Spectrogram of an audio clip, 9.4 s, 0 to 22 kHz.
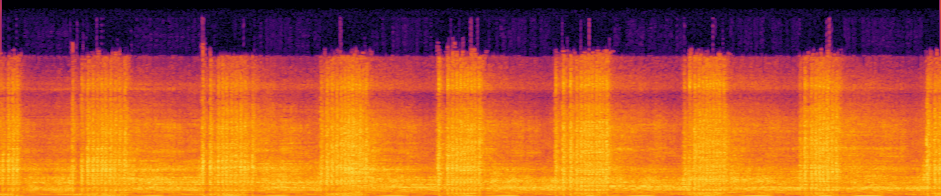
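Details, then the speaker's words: Suzuki RM80 bored to 135cc two-stroke warming up, rich oil mix in fuel, smoke calming as it warms: crisp, ringing engine blipped up and down about once a second, clean and responsive with no bogging; healthy warm-up. "Oh, you hear that when it was warming up? That sounds nice. It sounds very dangerous, which is brilliant."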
